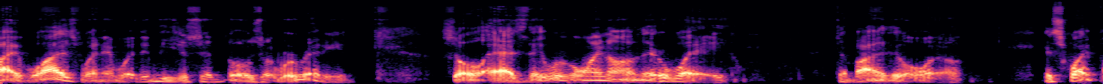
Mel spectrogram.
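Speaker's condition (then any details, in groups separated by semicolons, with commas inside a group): Parkinson's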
